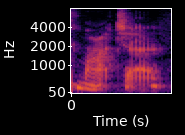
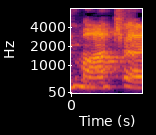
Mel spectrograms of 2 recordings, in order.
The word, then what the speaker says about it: matcha: don't know what is matcha great question I get asked that all the time and people wonder also about the pronunciation it is matcha it's not matcha and it's a green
